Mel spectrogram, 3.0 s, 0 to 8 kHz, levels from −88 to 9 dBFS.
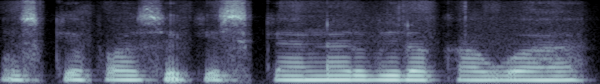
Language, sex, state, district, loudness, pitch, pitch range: Hindi, male, Jharkhand, Deoghar, -14 LUFS, 160 Hz, 155-160 Hz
